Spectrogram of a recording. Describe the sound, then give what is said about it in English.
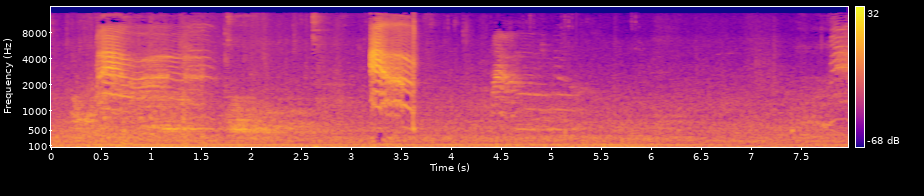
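Several cats meow in turn in a cat café in Oakland, a few short, strained cries spread across the stretch, some fairly loud, over a steady low background hum with no one talking. “I mean, I figured once we, like, got in here and we met all the cats that it would be impossible to just, like, walk out without a cat.”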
